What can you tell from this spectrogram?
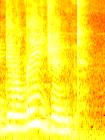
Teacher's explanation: Perhatikan suara T di akhirnya itu teman-teman harus diletupkan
